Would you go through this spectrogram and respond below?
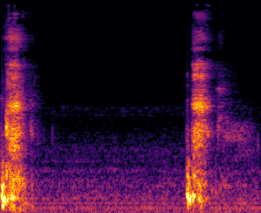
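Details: Two sharp, explosive sneezes about two seconds apart; sneezing recorded over two days, thought to be from dust allergy, during a cold with ongoing cough and runny nose.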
